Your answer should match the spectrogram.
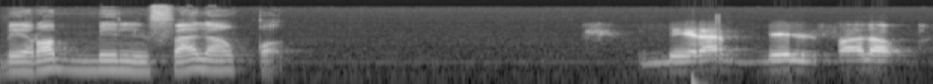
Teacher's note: مقداری قاف وقتی تلفظ می‌کنین در مخرج قلقله داره می‌لرزه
